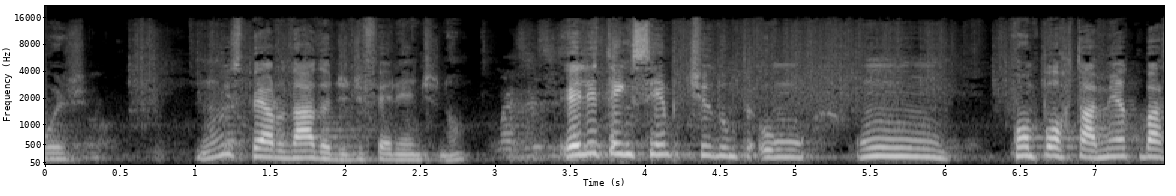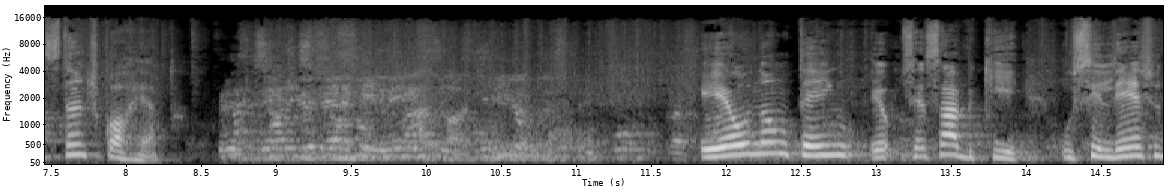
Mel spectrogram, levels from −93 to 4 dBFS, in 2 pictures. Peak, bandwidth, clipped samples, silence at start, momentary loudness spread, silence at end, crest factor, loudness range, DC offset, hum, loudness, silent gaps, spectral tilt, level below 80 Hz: -2 dBFS; 16 kHz; under 0.1%; 0 s; 19 LU; 0 s; 22 dB; 9 LU; under 0.1%; none; -23 LUFS; none; -4.5 dB/octave; -66 dBFS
